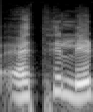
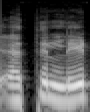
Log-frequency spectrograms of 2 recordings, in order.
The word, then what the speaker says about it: athlete: अब नहीं जाने दूंगा कितना भी बड़ा एथलीट है तू, पर एथलेट, तो एथलेट पंजाब में बोलते हैं। तो आपको ध्यान रखना कि एथलेट नहीं बोलना है अपने को, ये एथलीट बोलना है, और ये वाला बिल्कुल करेक्ट हो जाएगा।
